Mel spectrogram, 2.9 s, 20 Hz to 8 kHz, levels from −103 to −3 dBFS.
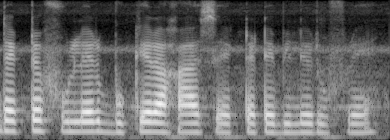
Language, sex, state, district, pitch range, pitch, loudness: Bengali, female, Assam, Hailakandi, 190-210 Hz, 195 Hz, -18 LUFS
